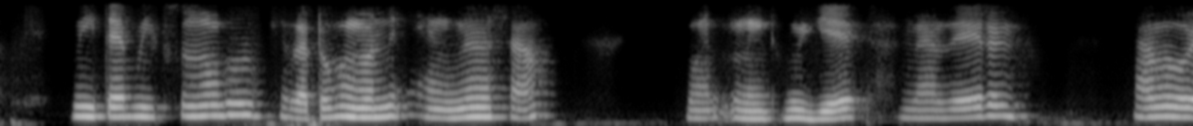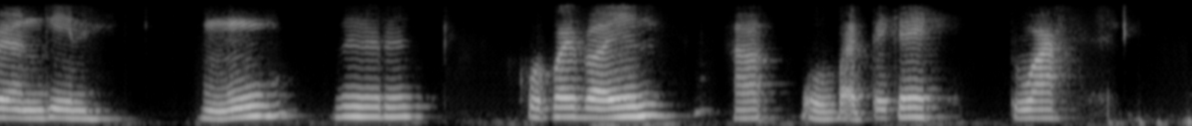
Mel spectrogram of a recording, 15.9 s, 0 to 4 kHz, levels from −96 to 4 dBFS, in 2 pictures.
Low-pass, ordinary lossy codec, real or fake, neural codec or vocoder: 3.6 kHz; none; fake; codec, 16 kHz, 1 kbps, X-Codec, HuBERT features, trained on balanced general audio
